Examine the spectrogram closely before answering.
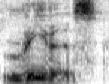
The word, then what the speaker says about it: Redvers: And his name was probably pronounced Reivers at that time. But let's keep it simple. We'll call him Redvers in this particular point.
